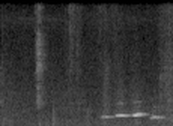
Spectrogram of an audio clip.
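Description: A few short whistled notes, stepping up in pitch and then dropping, starting about a second and a half in.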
